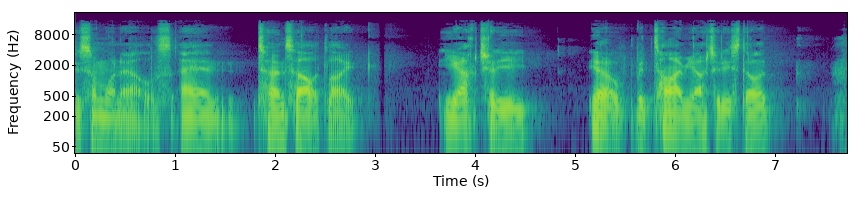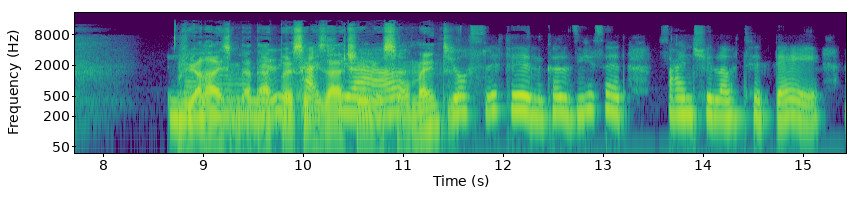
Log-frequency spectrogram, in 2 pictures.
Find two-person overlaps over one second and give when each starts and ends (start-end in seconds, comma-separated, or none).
8.7-11.5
